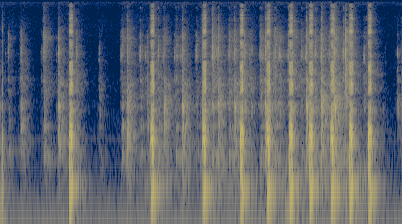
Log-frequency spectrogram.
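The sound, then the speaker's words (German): A steady series of crunchy footsteps at a brisk walking pace, each step a short scraping thud, with no talking over them. “Ich sag mal nichts, dann hört man deine Schritte auch so schön.”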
